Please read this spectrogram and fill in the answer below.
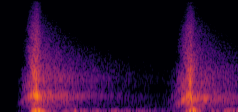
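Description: Two whoosh sound effects from a logo intro animation, about a second and a half apart, each swelling quickly and then trailing off.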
